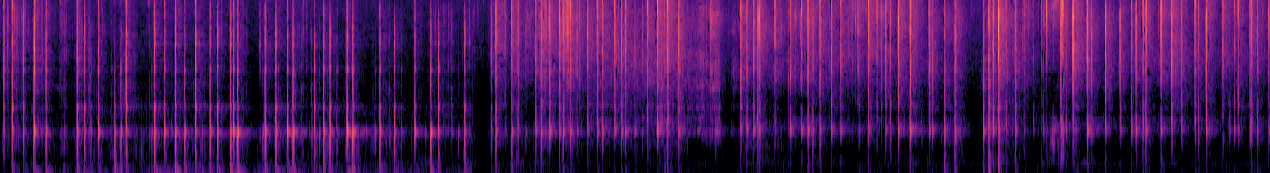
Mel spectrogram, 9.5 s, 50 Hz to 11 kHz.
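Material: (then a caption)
Plastic film. Long nails tap and scratch a rolled tube of iridescent holographic plastic film, held upright and tilted. Fast, dry, crinkly taps and crackles follow one another with almost no ring, over a faint steady tone near 760 Hz. The first few seconds carry more low thump before the sound turns thinner and scratchier.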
